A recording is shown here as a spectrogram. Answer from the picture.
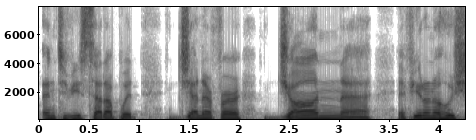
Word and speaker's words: Cheon: And that's how her name is pronounced, is John. I hope I'm saying it correct. I know it's spelled Cheon, Cheon, but it's John.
